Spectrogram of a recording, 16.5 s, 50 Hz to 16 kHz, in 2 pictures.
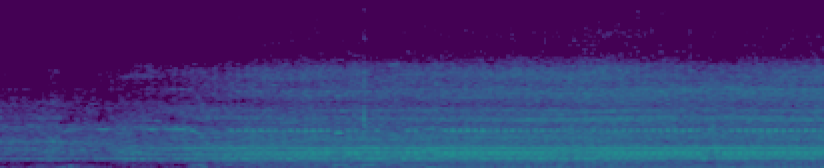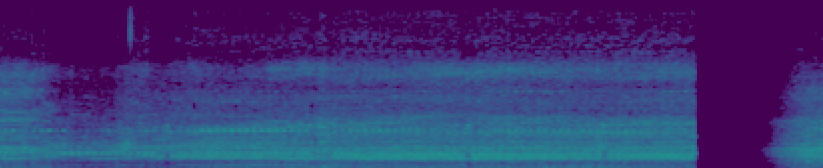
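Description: Wanhao Duplicator 4 3D printer running a print, its cooling fans giving a steady whir with a thin high tone running through it. It fades in over the first few seconds and cuts off abruptly near the end.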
